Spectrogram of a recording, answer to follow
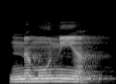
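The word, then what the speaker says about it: pneumonia: N silent हो जाएगा number तीन अगर किसी लफ्ज़ में एन या एस से पहले पी ए जाए तो पी हमेशा साइलेंट हो जाता है जैसे नमूनिया तो एन से पहले क्या है पी है तो यह पी क्या हो जाएगा साइलेंट हो जाएगा इसी तरह शाम इस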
